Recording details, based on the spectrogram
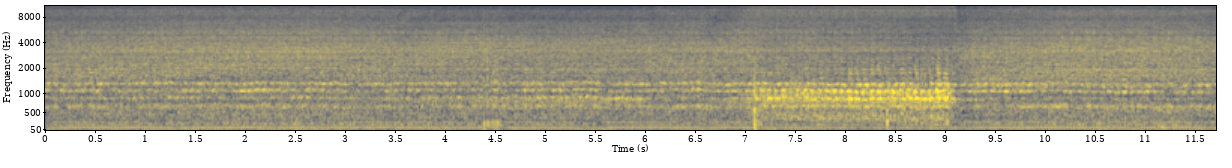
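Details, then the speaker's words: Ford Mondeo Mk3 idling: a steady high whine over the engine, first thought to be the alternator, traced by screwdriver stethoscope to the air conditioning compressor, judged worn and due for replacement. "i can really hear it riding so i'm pretty sure that the air conditioning pump's buggered"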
